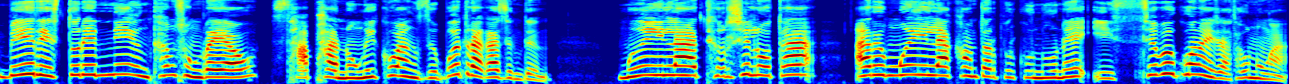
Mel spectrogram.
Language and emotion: Bodo, angry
